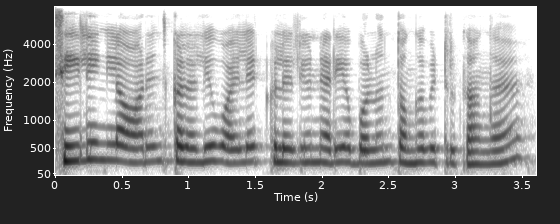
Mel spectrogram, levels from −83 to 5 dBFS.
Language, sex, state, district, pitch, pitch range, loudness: Tamil, female, Tamil Nadu, Nilgiris, 255 Hz, 245-270 Hz, -21 LUFS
